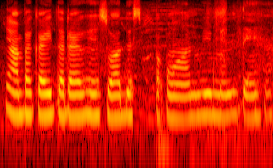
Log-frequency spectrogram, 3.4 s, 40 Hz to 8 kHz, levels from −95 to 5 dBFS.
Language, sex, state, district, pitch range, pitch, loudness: Hindi, female, Uttar Pradesh, Jalaun, 205-210 Hz, 210 Hz, -32 LUFS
